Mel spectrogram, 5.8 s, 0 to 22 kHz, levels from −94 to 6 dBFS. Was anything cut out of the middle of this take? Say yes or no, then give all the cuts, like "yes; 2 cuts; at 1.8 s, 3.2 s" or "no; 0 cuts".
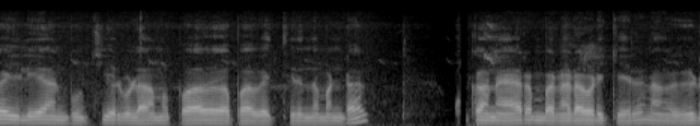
yes; 1 cut; at 3.9 s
